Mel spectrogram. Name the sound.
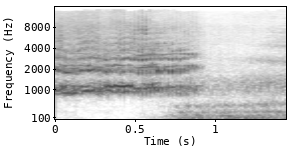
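car tires skidding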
